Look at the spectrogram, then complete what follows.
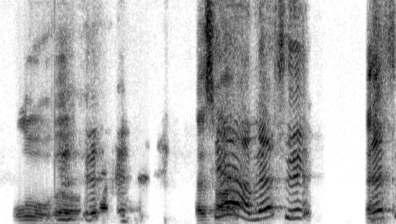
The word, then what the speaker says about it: Louisville: It's Louisville. It's just, you got to put a bunch of marbles in your mouth. Louisville. Okay. Louisville.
